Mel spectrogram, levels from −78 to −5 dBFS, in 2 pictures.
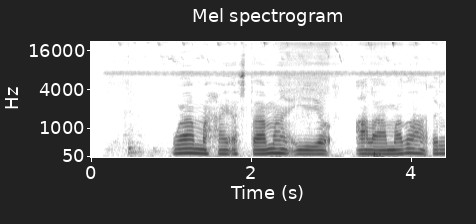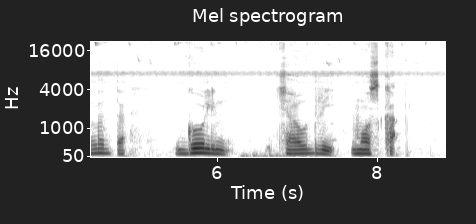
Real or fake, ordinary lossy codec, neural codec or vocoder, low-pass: real; none; none; none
